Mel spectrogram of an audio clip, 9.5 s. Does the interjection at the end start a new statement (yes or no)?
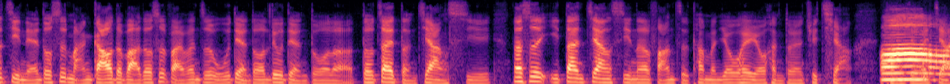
yes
